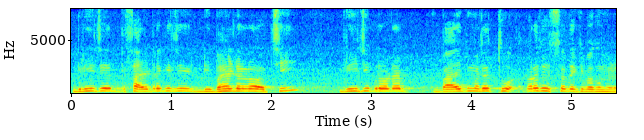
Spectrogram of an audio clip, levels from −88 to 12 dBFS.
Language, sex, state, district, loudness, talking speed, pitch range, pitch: Odia, male, Odisha, Malkangiri, -14 LUFS, 200 wpm, 205-240 Hz, 230 Hz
